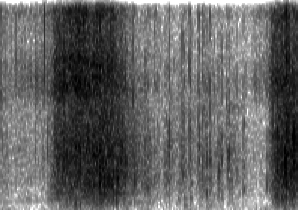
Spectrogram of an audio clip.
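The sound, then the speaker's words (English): A paper bag, used as a model of a lung alveolus, is blown up with two rushing breaths, a long airy burst followed by a shorter one, the paper crinkling faintly between them. No one speaks. “So we're going to inflate the alveolus.”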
